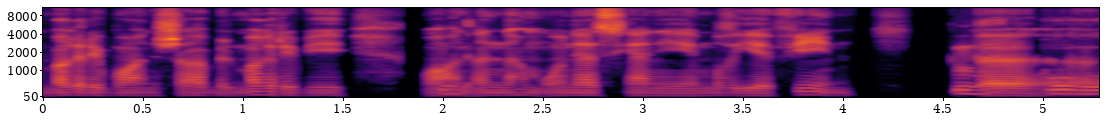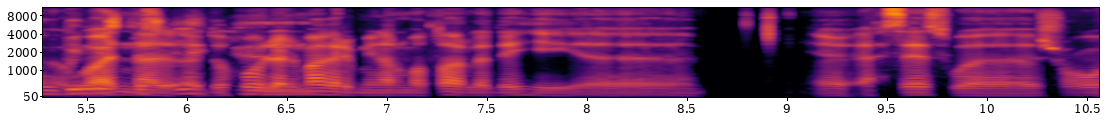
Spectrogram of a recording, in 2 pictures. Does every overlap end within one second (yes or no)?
no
